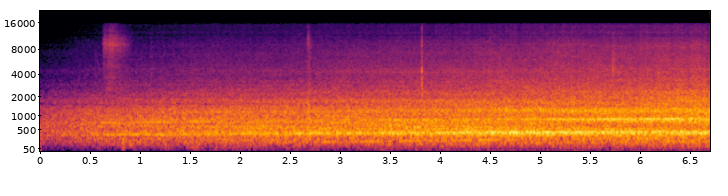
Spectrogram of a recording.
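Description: A train approaching, its rumble and a steady hum of several tones growing steadily louder.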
